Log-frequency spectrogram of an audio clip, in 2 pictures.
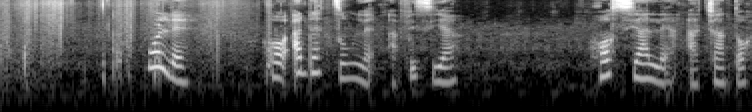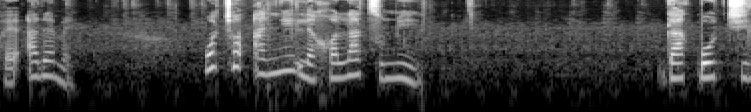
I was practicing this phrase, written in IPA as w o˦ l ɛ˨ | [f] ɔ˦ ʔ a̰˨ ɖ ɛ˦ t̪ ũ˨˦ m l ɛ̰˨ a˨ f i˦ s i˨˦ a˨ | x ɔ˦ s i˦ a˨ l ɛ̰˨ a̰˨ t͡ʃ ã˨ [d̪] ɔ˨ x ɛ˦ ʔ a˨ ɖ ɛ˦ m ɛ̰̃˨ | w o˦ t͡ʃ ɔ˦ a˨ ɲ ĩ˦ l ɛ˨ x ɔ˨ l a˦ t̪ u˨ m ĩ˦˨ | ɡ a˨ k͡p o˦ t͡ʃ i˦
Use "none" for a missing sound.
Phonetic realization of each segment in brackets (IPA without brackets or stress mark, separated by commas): x, t̪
